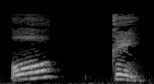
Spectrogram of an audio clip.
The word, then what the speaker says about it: uki: Se escribe uki, así, pero se pronuncia oque.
